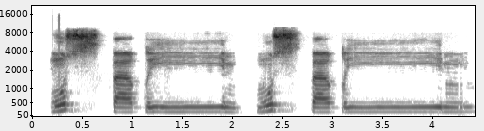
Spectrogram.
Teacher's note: Makhrajnya dari pangkal lidah, ditempelkan ke langit-langit atasnya. Mustaqim, mustaqim. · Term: huruf qaf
